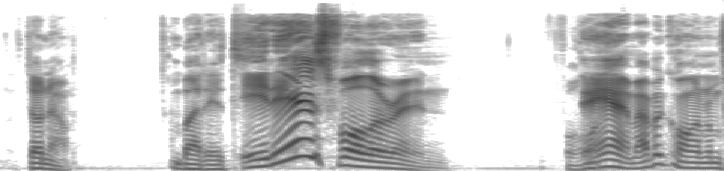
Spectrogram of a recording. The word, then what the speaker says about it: Folarin: Florian? Folarin? Folarin? It's not Florian, I know that.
